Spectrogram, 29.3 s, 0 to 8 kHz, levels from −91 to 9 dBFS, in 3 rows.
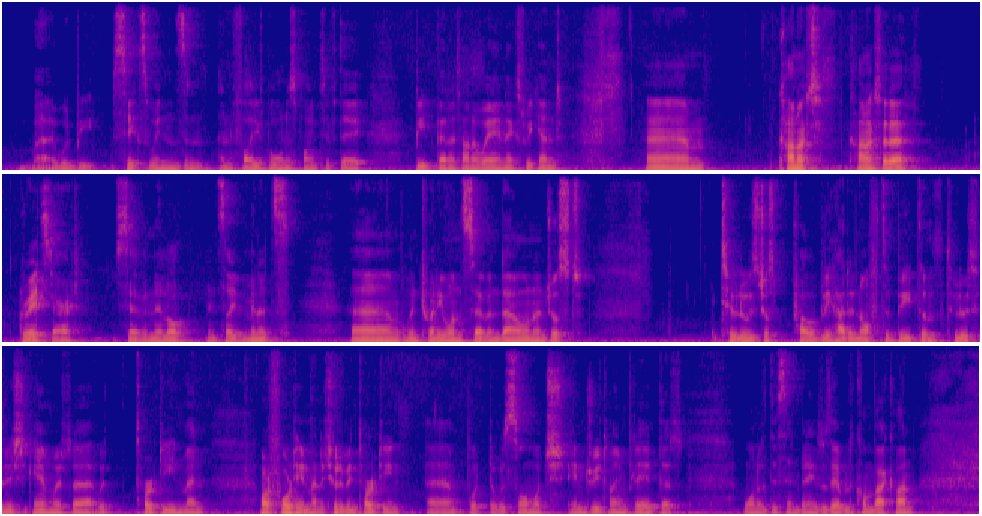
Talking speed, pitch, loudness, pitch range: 170 wpm, 90 Hz, -38 LUFS, 85-100 Hz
